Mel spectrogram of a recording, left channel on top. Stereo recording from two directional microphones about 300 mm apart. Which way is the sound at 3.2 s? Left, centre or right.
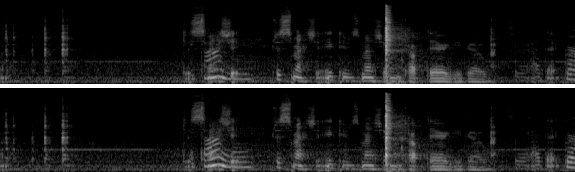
Right.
